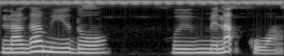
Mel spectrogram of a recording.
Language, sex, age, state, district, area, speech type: Santali, female, 30-45, West Bengal, Bankura, rural, spontaneous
